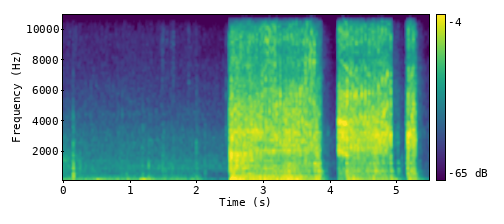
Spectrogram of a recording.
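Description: DeWalt 20V cordless impact driver driving a screw into a wooden rafter, in three runs: about a second and a half, then most of a second, then a short blip as the screw seats.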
